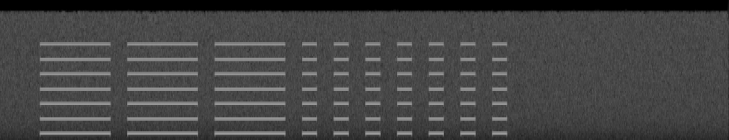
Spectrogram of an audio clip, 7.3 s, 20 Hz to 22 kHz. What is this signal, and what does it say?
Beep code, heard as beeps from a small speaker, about 1160 Hz. 3 long, 7 short.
